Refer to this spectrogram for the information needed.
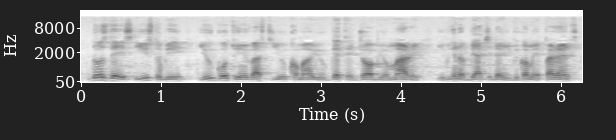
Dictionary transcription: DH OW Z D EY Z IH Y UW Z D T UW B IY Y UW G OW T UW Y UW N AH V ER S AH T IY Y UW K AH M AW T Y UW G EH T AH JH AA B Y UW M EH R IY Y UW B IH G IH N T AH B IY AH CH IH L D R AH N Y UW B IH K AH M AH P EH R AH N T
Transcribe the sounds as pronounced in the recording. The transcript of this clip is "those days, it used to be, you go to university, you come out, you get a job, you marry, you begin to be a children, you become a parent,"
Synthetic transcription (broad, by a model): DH OW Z D EY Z IH Y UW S T UW B IY Y UW G OW T UW Y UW N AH V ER S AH T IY Y UW K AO M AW Y UW G EH T AH JH AA B Y UW M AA R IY Y UW B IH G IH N T AH B IY AH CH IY D AH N Y UW B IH K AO M AH P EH R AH N T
